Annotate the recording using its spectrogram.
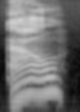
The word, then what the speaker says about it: Aloysius: It is pronounced Al-O-Wish-Us.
